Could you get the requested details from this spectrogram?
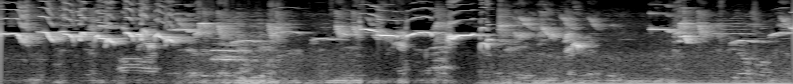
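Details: Caged Oriental magpie-robin, among three pet birds singing back and forth, delivering dense, fast runs of whistled and chattering notes with little pause, over a low steady hum and faint knocking.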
